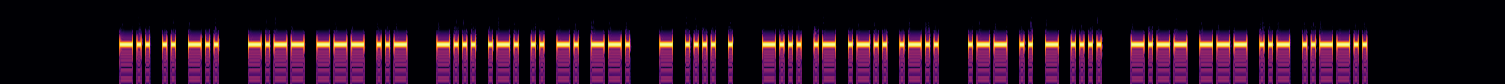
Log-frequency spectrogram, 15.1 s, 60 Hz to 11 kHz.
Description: Morse code, heard as a keyed tone, about 28 wpm, 700 Hz. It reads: DID YOU BRING THE BALL WITH YOU?
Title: Sentences from Top 1000 Words - Review Part 6 - 28wpm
